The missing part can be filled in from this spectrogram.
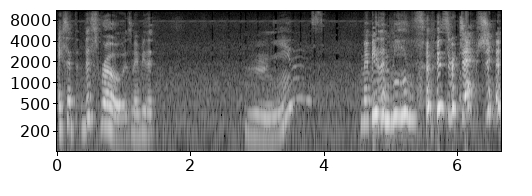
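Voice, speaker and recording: With long, frequent pauses and a very slow pace, a woman speaks at a high pitch with very wide pitch swings amid noticeable background noise. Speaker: storyteller. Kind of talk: drunk storytelling. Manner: halting, self-correcting.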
